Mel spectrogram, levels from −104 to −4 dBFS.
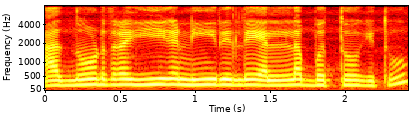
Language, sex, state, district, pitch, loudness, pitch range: Kannada, female, Karnataka, Chamarajanagar, 190 Hz, -13 LUFS, 180-195 Hz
